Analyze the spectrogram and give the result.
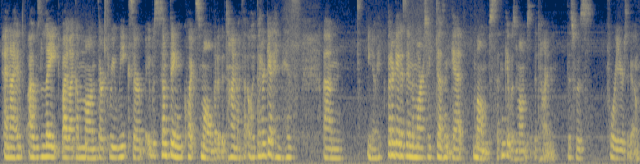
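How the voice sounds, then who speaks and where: An American woman in her thirties from Oklahoma, with a faint Irish lilt, tells a personal story as an interview guest. Her voice is lowish and steady, but she speaks hesitantly, with lots of fillers and restarts. The recording is roomy and echoey, with faint hiss and background noise.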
